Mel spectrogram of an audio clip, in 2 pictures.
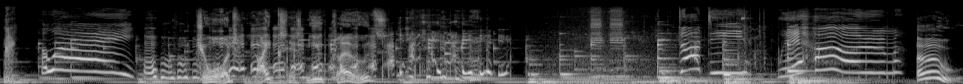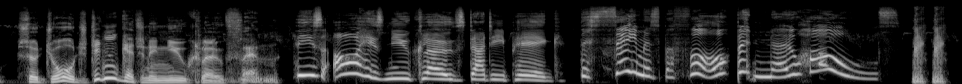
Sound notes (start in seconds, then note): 1.4 snorts and laughs; 5.8 horn honks; 19.0 snorts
